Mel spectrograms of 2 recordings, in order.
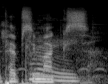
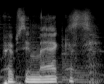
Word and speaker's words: Pepsi Max: it when talking English Pepsi Max Pepsi mugs like Pepsi Max would be the Norwegian pronunciation but I guess it's like as in maximum Pepsi maxes at Rickson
